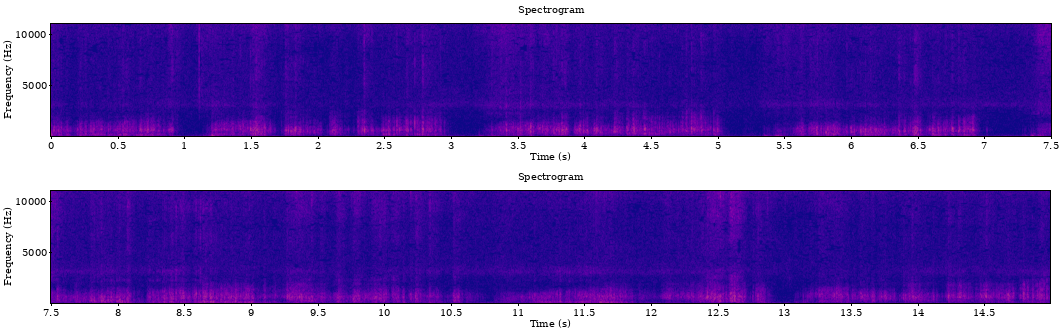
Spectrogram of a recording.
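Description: A yellow waffle-textured cleaning cloth is scratched and rubbed across its surface with nails. The result is a soft, dense, gritty scratching in the low-mid range, coming in bursts with brief quiet gaps between strokes.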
